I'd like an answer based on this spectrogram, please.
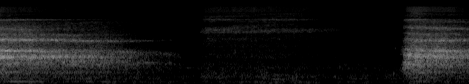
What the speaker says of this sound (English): All right, keep breathing.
